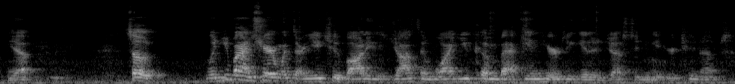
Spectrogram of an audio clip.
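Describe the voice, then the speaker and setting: A man talks at a fairly quick pace. Room echo is audible around his voice. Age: 60s. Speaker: chiropractor. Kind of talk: casual chat with patient for video.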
